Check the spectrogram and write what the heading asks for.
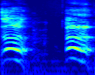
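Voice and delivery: high, pinched choking grunts; short falsetto yelps of discomfort; strained grunts. Acted. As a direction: grunt high as if stuck by the neck. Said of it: "as he's like".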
